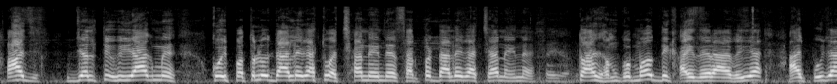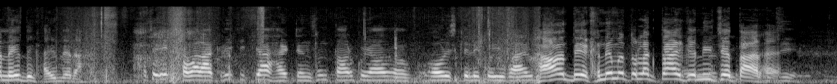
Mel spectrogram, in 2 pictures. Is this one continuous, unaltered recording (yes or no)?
yes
